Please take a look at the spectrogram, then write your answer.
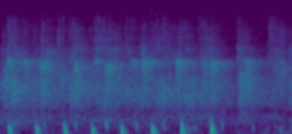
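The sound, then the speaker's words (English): A church audience clapping hands in praise to the Lord, a dense crowd of claps with a steady underlying beat and bright, crackling texture, sustained for the whole stretch without any talking. “Let's give the Lord a mighty hand clap of praise.”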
